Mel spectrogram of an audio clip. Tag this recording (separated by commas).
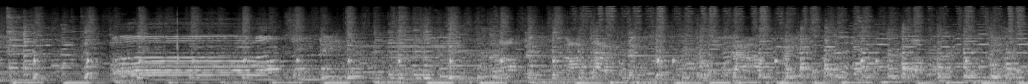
Music, Bluegrass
